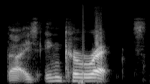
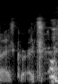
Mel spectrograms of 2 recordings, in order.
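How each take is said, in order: First: Slow, fake-serious game host ruling; mock stern verdict. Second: Much softer, lower, dropping the act; quiet real verdict. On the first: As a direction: announce it gravely as a joke. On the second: Real, not acted. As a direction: say it softly, plainly conceding. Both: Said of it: "No, I'm joking".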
